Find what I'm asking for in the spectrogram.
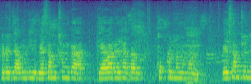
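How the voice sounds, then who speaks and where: With noticeable background noise, a woman talks at a fairly slow pace. Her fairly high voice stays monotone and flat. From Jeju, South Korea. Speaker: massacre survivor and bereaved family association president. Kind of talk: testimony speech at a symposium.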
